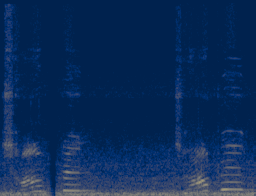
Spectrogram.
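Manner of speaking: chomping, said high and unsure; chomping as a puzzled guess, rising high; chomping with a questioning lift; unsure pronunciation. Real, not acted. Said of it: "how do you say it?".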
